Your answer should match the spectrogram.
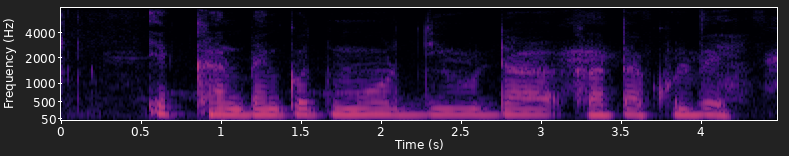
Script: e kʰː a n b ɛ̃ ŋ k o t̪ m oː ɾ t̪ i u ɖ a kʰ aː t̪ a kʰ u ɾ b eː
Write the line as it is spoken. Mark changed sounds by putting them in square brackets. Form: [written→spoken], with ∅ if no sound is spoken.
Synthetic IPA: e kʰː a n b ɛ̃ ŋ k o t̪ m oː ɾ [t̪→d̪] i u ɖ a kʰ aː t̪ a kʰ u [ɾ→l] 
